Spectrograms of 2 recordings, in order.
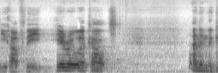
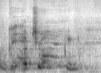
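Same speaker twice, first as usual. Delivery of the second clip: put-on very high, slow crying whimper like a kid. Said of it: "memories of your parents shouting at you".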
